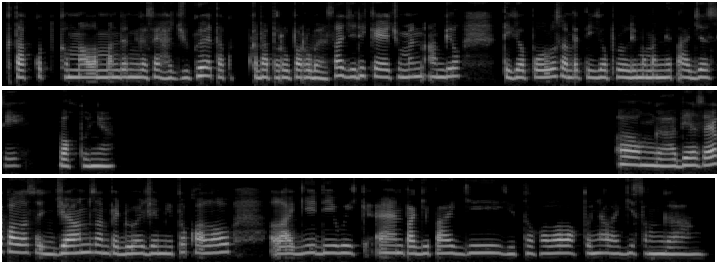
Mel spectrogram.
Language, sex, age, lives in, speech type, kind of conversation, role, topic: Indonesian, female, 25-29, Indonesia, conversation, podcast, guest, Bagaimana kamu mengatur waktu antara pekerjaan dan hobi?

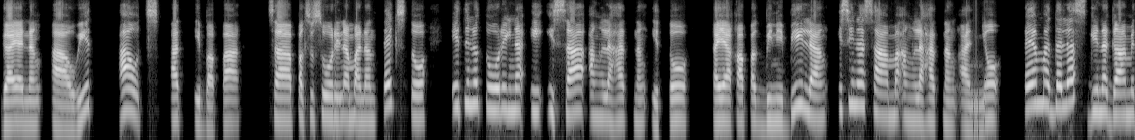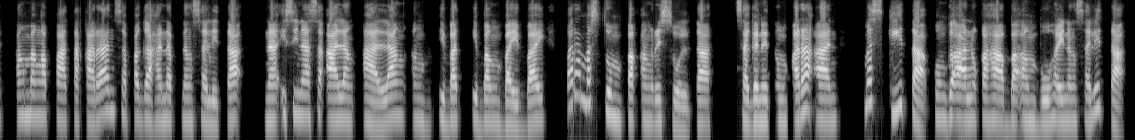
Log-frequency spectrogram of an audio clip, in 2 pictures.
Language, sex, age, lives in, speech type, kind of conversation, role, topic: Filipino, male, 20-24, Philippines, read, expert-assistant, expert, Paano nagbabago ang wika sa social media?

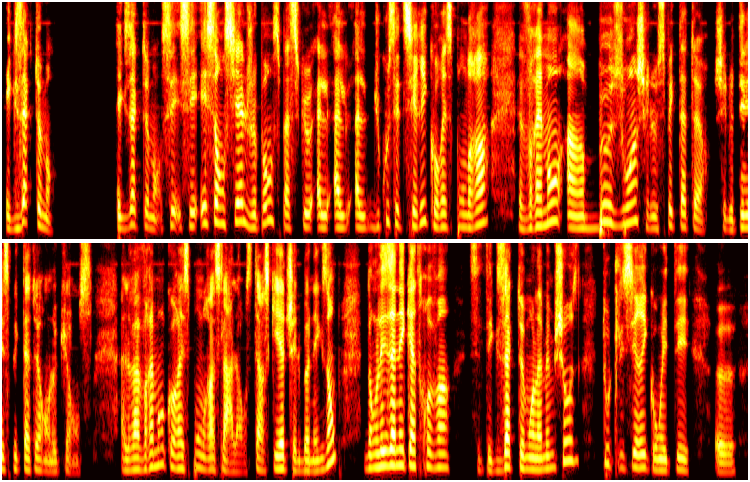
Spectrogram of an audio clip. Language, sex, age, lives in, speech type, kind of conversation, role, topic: French, male, 45-49, France, conversation, podcast, guest, Qu’est-ce qui fait, selon toi, une bonne série ?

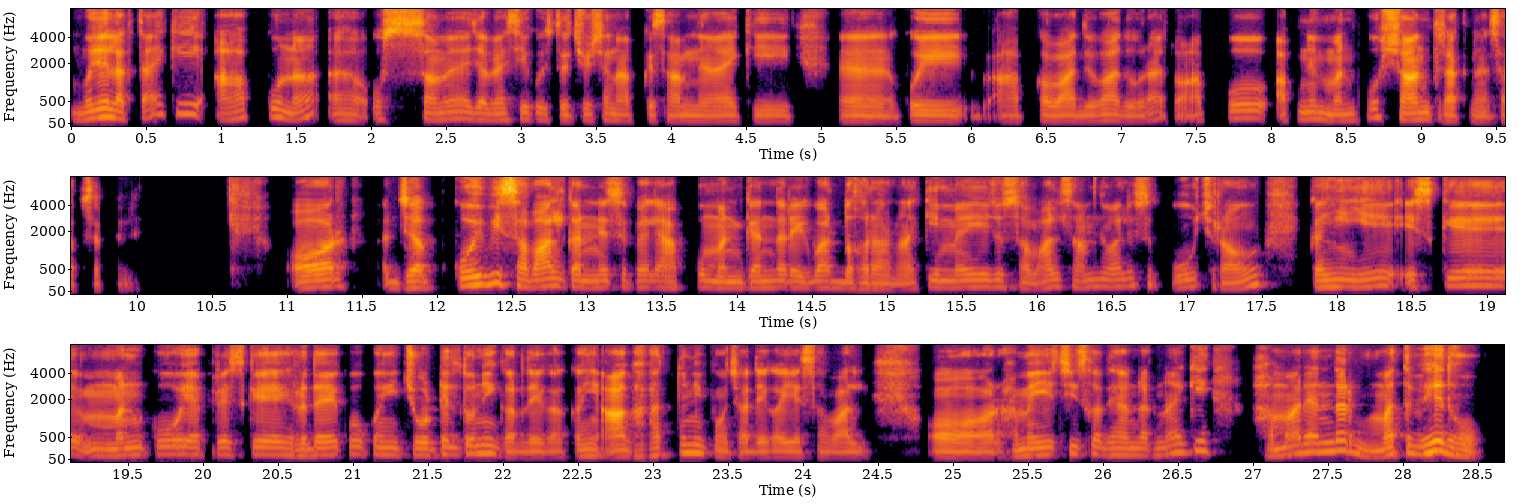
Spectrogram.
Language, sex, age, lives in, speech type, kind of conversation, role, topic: Hindi, male, 25-29, India, conversation, advice, advisor, मैं दोस्तों के साथ हुए विवाद या मतभेद को कैसे संभालूँ और सुलझाऊँ?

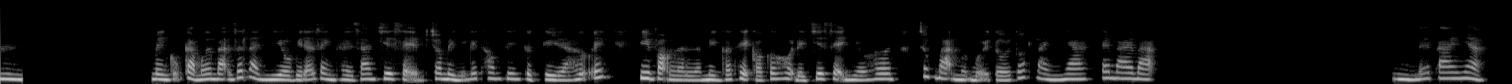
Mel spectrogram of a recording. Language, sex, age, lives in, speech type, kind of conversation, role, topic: Vietnamese, female, 25-29, Vietnam, conversation, unstructured, none, Tại sao tình bạn lại quan trọng trong cuộc sống?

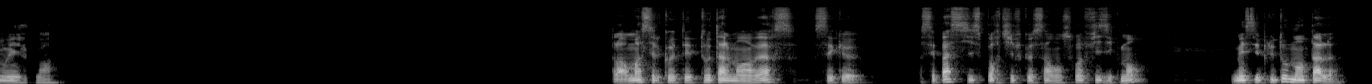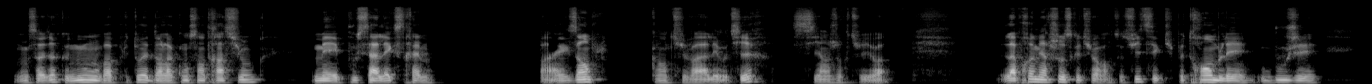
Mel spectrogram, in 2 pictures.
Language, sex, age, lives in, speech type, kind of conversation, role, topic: French, male, 20-24, France, conversation, unstructured, none, Qu’est-ce qui te motive à pratiquer un loisir ?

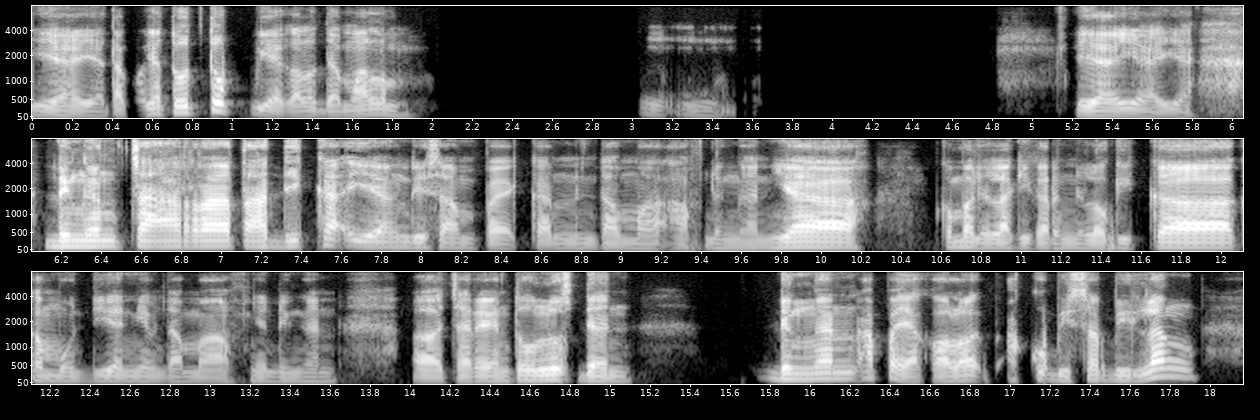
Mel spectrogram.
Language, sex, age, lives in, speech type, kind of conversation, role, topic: Indonesian, male, 25-29, Indonesia, conversation, podcast, host, Bagaimana cara mengucapkan maaf yang menurutmu terasa tulus?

